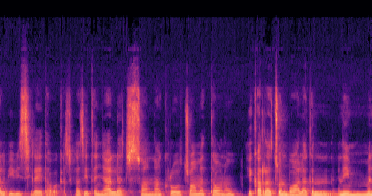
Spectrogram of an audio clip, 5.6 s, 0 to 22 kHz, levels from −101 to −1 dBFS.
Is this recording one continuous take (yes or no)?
no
